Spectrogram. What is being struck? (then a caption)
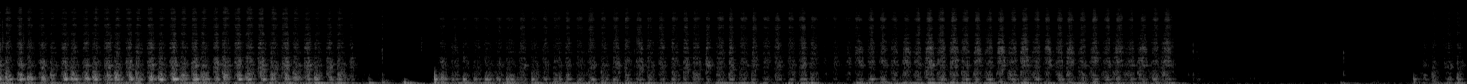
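Colored pencil on a paper sheet. A colored pencil rubs and scratches across a thin white paper coloring sheet lying flat on a desk, making rapid, dense shading strokes with a dry, raspy texture. The scratching runs almost continuously, with brief pauses near 4 and 8 seconds and a longer near-silent gap from about 12 to 14 seconds before the strokes resume.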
